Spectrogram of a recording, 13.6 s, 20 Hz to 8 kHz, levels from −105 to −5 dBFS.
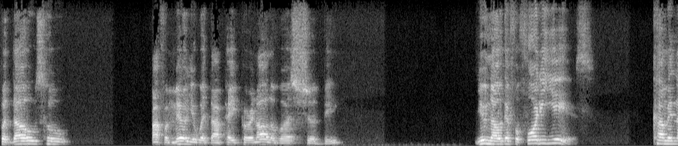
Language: English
